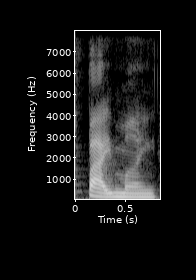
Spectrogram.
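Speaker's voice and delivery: normal talking voice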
